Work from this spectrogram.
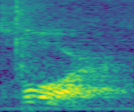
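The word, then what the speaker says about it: Khor: By the way, the K is silent. It's Hor Ukrainian vodka.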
